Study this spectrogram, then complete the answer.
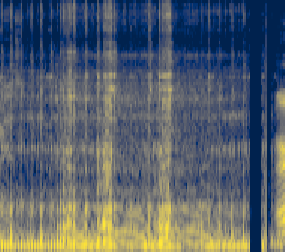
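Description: A tuned scooter engine is held at maximum RPM, a loud, steady, buzzing engine drone that stays close and continuous before it cuts off abruptly near the end.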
